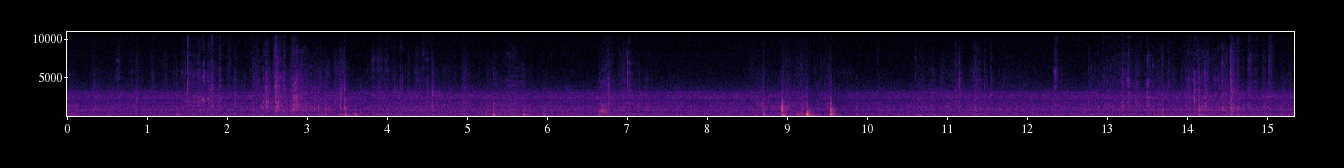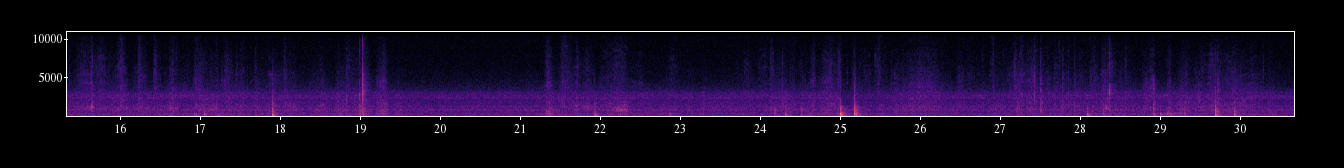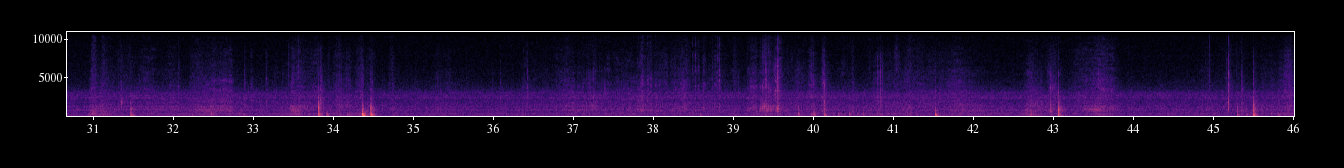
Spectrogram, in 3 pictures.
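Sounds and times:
paper pages rustling and clicking: 0.3 - 7.3, 8.6 - 9.7, 10.5 - 19.5, 21.3 - 23.0, 23.8 - 43.8, 44.9 - 46.0.

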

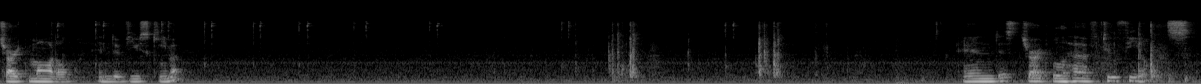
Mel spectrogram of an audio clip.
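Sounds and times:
faint electrical hum: 0.0 - 12.0
computer mouse clicking: 0.5 - 4.5, 5.6 - 8.3.

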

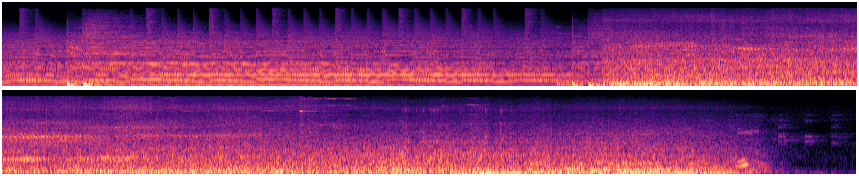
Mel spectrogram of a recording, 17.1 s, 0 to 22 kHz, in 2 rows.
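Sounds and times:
street background rumble: 6.0 - 16.8.

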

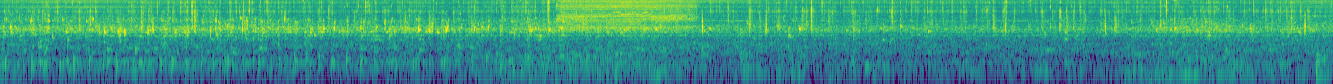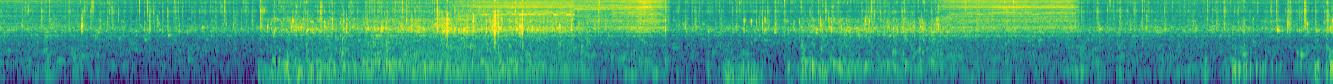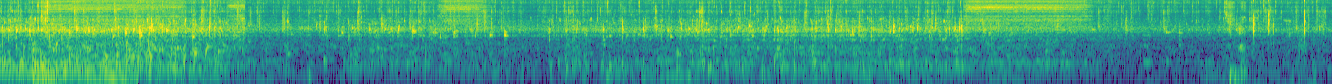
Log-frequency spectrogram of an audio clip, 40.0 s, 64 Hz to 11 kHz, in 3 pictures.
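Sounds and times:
steady watery hiss: 0.0 - 39.9
exhaled bubbles underwater: 15.8 - 39.9.

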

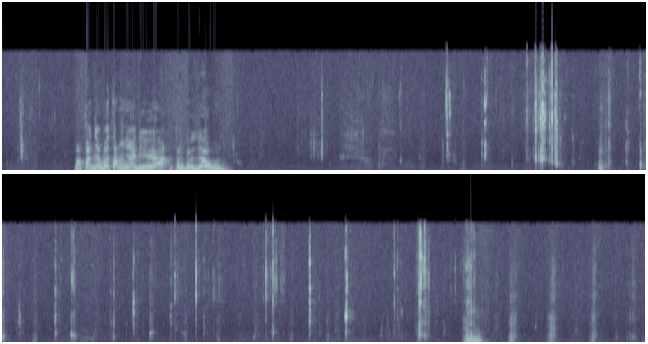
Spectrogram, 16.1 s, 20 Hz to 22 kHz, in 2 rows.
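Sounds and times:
crisp crunches of vegetable stems: 6.5 - 8.1, 10.2 - 13.5.

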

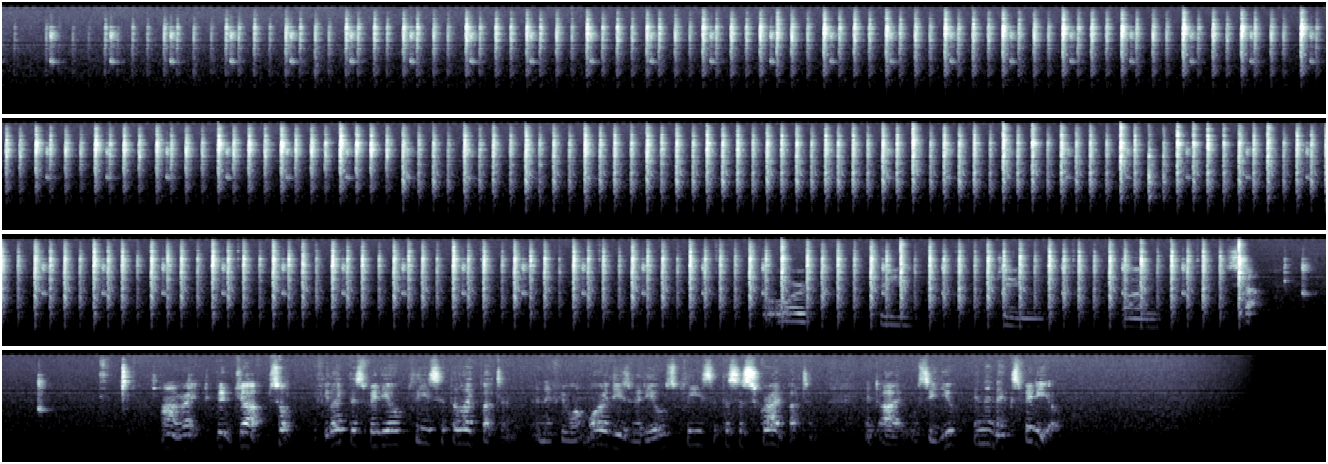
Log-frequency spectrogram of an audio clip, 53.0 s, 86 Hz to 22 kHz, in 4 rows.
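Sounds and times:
drumsticks striking practice pad: 0.0 - 41.4.

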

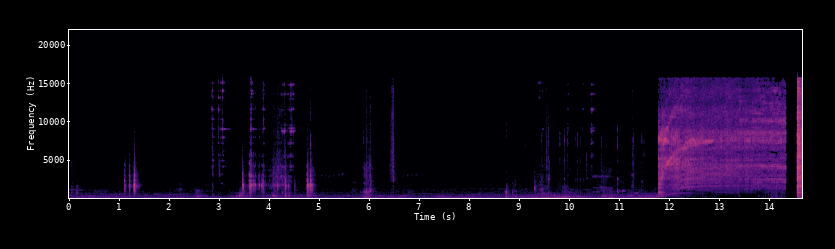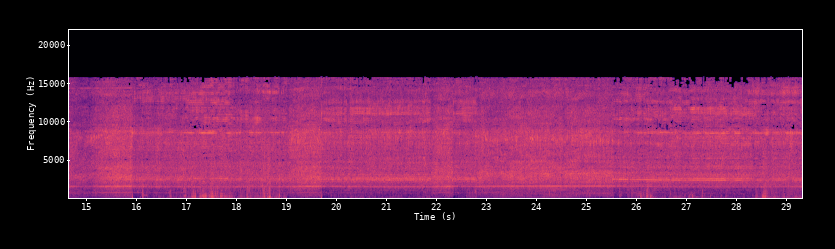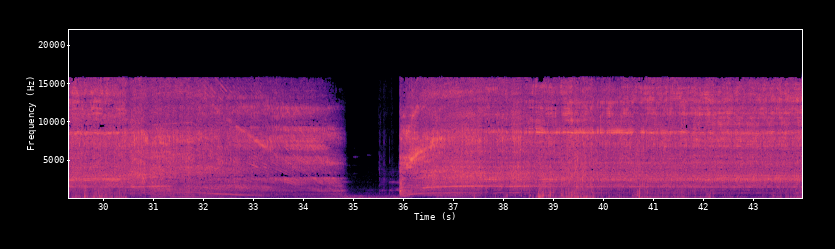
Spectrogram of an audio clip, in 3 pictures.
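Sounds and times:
angle grinder grinding steel: 11.8 - 34.9, 36.0 - 43.9.

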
